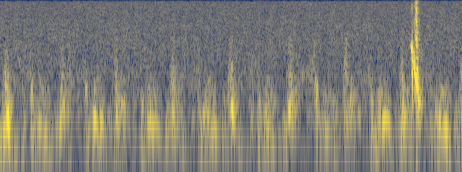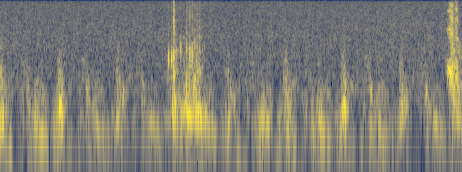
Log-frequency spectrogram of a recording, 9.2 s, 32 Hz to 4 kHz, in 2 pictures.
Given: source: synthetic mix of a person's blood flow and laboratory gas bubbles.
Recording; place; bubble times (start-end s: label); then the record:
Doppler ultrasound of blood flow; precordium
4.09-4.25 s: bubbles
6.29-6.69 s: bubbles
9.08-9.24 s: bubbles
From the record:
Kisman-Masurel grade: 123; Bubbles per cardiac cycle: 1 to 2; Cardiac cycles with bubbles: 10 to 50%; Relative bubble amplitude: loud (0.450 to 0.775); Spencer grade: 2 (many but less than half of the cardiac periods contain bubble signals, singularly or in groups); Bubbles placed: anywhere in the cardiac cycle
